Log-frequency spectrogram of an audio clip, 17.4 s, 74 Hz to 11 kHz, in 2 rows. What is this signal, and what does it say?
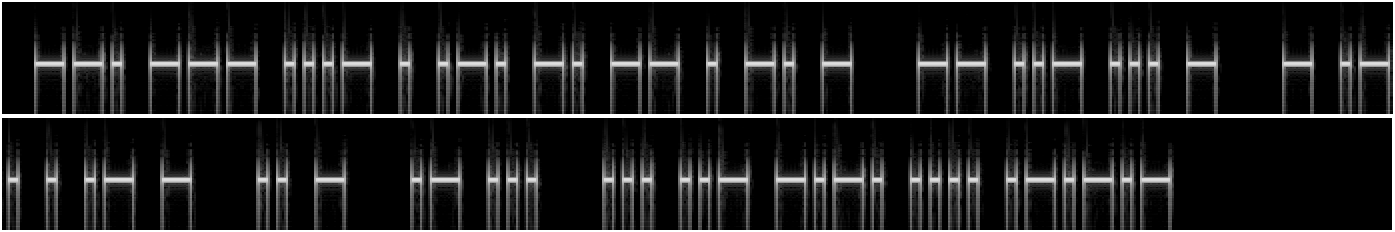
Morse code, heard as a keyed tone, about 20 wpm, 700 Hz. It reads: GOVERNMENT MUST TREAT IT AS SUCH.
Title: Sentences from Top 1300 Words 20wpm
